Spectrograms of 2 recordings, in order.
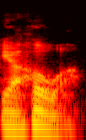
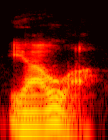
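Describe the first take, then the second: First: The sounds are blended into fewer syllables. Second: Four distinct sounds are said separately. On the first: The speaker calls it wrong. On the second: The speaker calls it right. "There's four distinct sounds from the four different letters, and you don't blend them together"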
